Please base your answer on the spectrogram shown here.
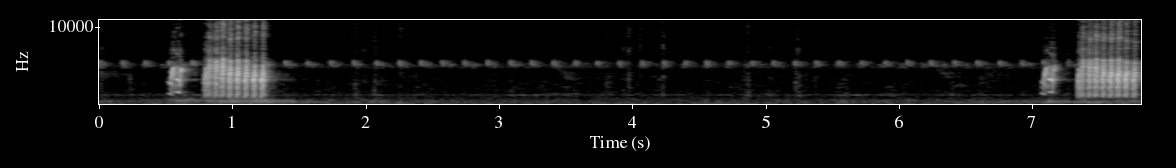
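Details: A Streak-eared Bulbul, a kept song bird set against wild birds on 20 March 2022, gives two brief bursts of harsh, chattering notes about six seconds apart, over a steady high pulsing insect trill.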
